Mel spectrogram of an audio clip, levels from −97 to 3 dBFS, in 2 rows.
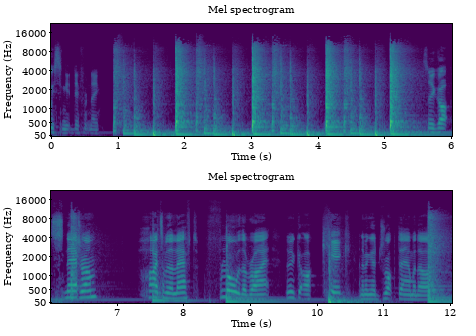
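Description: Compressed frames skipped at 6.41 to 6.45 s: a short stretch of the encoded audio never reaches the output, so the sound jumps ahead by roughly 70 ms, which fits a few missing or rejected 20 ms frames.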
